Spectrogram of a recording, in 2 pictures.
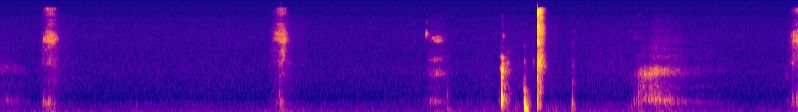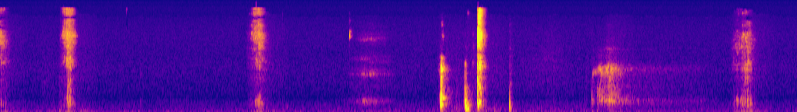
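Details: Repeated sharp sneezes in an irregular series, some in quick bursts, with wet sniffing between them; sneezing in a person with an ongoing cold and heavy nasal congestion.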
